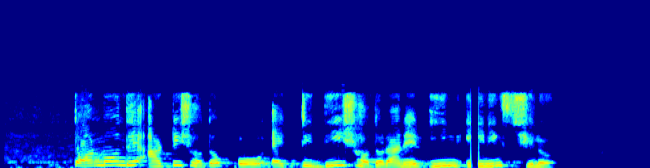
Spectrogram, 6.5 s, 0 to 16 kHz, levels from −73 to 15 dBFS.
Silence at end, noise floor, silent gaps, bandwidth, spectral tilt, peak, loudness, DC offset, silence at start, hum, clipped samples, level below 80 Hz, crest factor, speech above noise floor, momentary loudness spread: 0.95 s; -83 dBFS; none; 7.6 kHz; -3 dB/octave; -4 dBFS; -17 LUFS; under 0.1%; 0.75 s; none; under 0.1%; -58 dBFS; 16 dB; 66 dB; 4 LU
